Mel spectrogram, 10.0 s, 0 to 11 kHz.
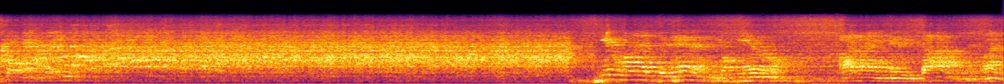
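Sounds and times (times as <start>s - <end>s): audience applauding: 0.3s - 5.8s.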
